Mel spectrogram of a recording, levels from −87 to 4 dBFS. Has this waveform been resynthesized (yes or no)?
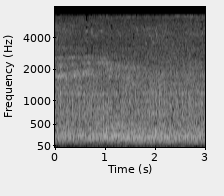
no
